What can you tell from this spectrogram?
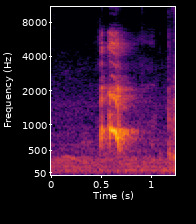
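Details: Baby boy with hiccups while being bounced: a single short, abrupt voiced hiccup catch with soft room noise around it.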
